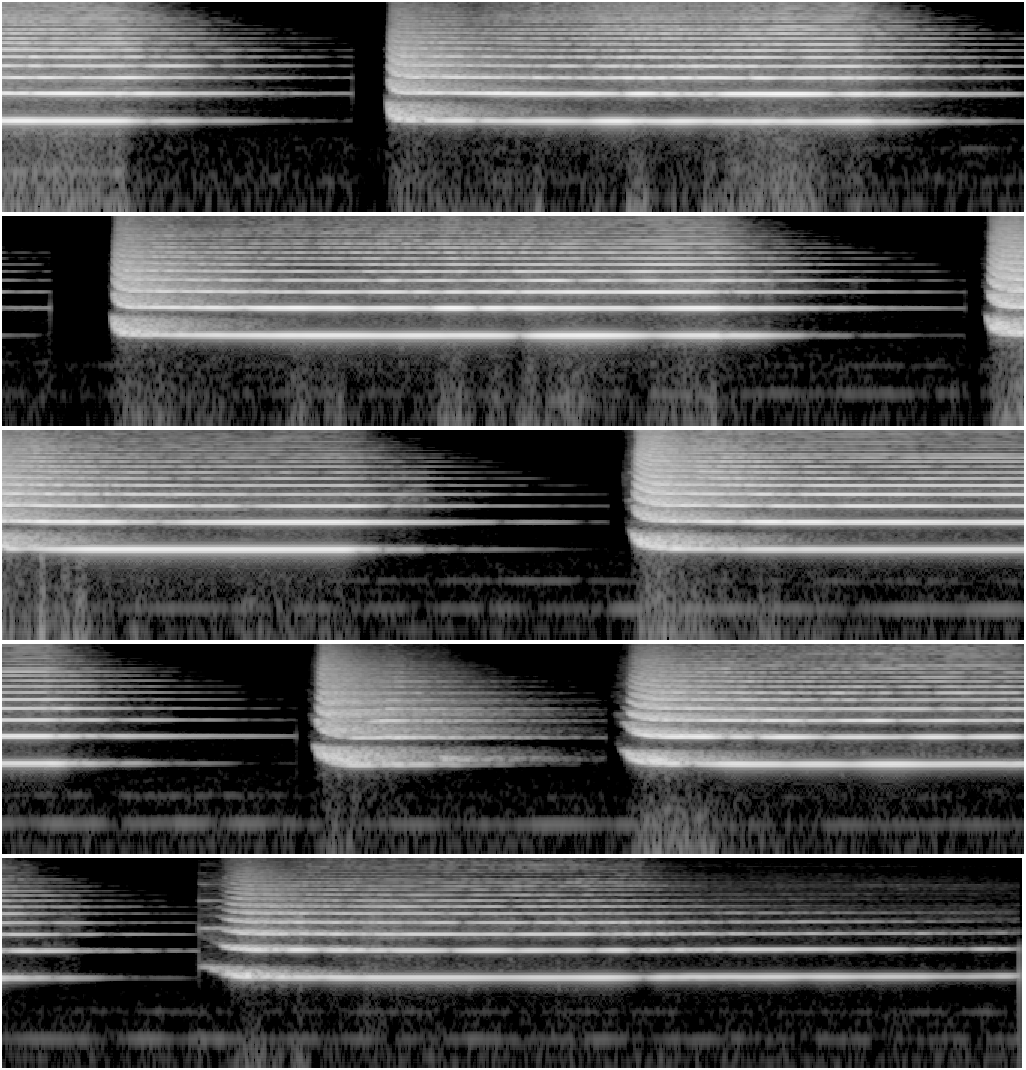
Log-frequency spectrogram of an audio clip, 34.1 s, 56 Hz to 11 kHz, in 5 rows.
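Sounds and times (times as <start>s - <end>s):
air horn blasts: 22.6s - 24.0s, 24.6s - 28.0s, 28.6s - 34.0s.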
